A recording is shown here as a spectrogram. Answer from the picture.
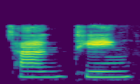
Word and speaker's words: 餐廳: term 貓咪 is cat these two Chinese characters 猫 and 咪 are pronounced with the first tone 貓咪 cat then 餐廳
